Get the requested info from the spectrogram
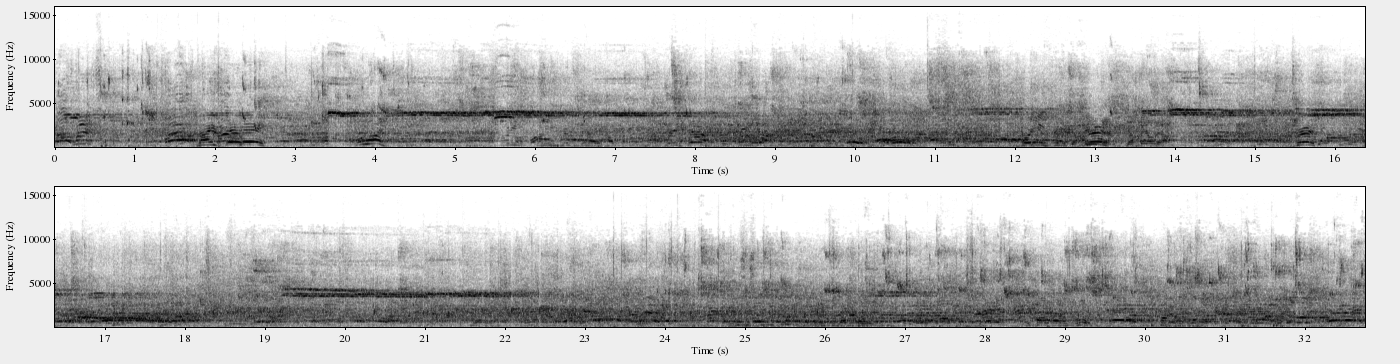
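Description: Basketball bouncing on an indoor court amid a steady hubbub of voices from players and spectators, echoing in a large sports hall.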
